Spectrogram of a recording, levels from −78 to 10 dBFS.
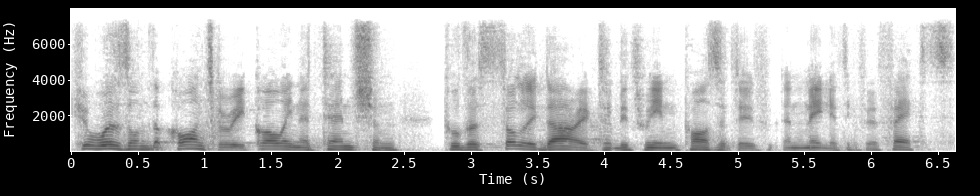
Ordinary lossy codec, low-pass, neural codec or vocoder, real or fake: AAC, 48 kbps; 7.2 kHz; codec, 16 kHz, 0.5 kbps, X-Codec, HuBERT features, trained on general audio; fake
